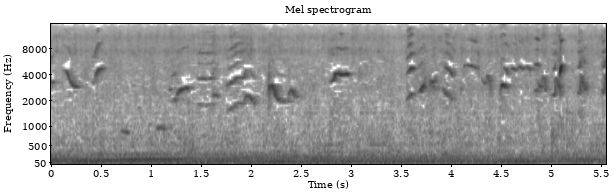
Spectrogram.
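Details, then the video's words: Murai batu, or white-rumped shama, singing ngeriwik ngeplong as lure audio to get birds singing: scattered high chirps and short twittering notes, then denser sharp trills in the second half, against a steady low background hum. "Murai Batu ngeriwik ngeplong"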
